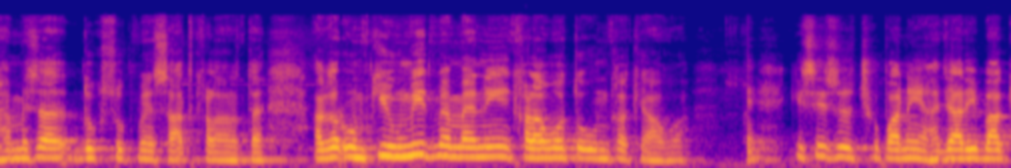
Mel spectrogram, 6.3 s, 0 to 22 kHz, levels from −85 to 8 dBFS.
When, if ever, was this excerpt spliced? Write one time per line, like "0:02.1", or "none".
0:04.9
